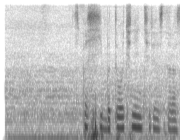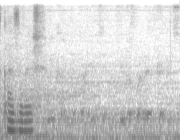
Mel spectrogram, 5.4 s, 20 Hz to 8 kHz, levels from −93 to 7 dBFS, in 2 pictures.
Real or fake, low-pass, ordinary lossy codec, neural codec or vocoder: real; 7.2 kHz; none; none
